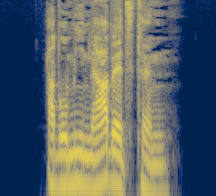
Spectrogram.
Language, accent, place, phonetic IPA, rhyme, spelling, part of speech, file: German, Germany, Berlin, [abomiˈnaːbl̩stn̩], -aːbl̩stn̩, abominabelsten, adjective, De-abominabelsten.ogg
- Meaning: 1. superlative degree of abominabel 2. inflection of abominabel: strong genitive masculine/neuter singular superlative degree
